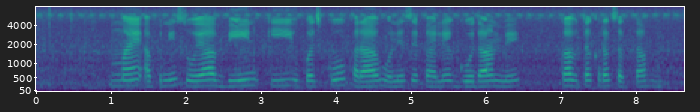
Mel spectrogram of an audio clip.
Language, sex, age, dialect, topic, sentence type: Hindi, female, 18-24, Awadhi Bundeli, agriculture, question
